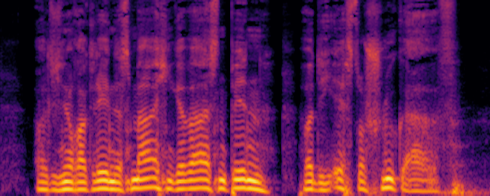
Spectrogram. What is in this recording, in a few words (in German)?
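Thüringisch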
